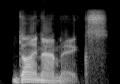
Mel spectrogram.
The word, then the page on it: dynamics: British English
